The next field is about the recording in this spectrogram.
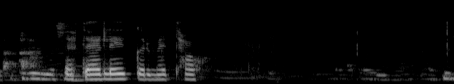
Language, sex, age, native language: Icelandic, female, 10, Icelandic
